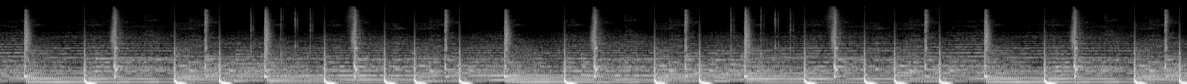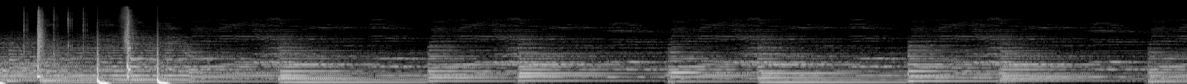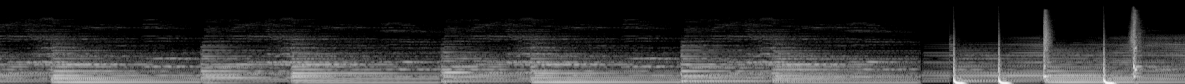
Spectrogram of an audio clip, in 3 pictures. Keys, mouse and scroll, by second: 16.3-19.7 typing, 19.8 double click, 22.3 ctrl+t, 26.8 Return, 27.2 Up, 29.3 Down, 29.3 Up, 29.9 Up, 30.5 Down, 30.7 Down, 31.5 Left, 31.8 Left, 32.3 Left, 33.5 double click.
